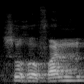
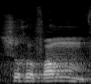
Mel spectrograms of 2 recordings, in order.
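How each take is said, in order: First: The word ends with a clear n sound. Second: The word ends with an m sound. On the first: The speaker calls it wrong. "சுஹு ஃபன் முத்தஹரான்னு படிக்காமல்" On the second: The speaker calls it right. "சுஹு ஃபம் ஃபம் இம்மா படிச்சிடணும்"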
